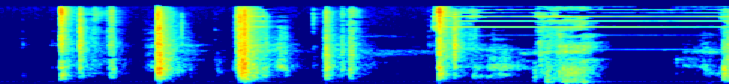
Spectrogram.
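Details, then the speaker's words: Sunbeam quartz heater with failed thermal fuse, testing power and tip-over switches with a multimeter: a few sharp switch clicks, then a steady high continuity beep as contacts close; switches making contact normally. "So you hear it beeping, going off, doing a hoot and a holler."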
